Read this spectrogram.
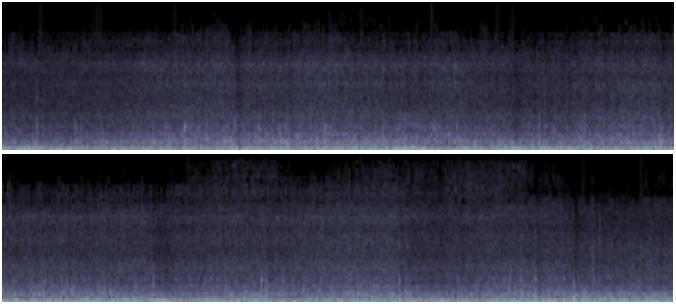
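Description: Strong wind rushes and buffets loudly.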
